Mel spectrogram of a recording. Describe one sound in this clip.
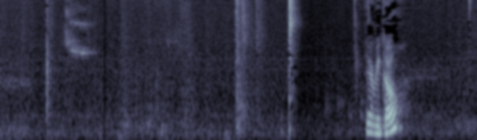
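A small parrot chirps and squawks loudly.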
